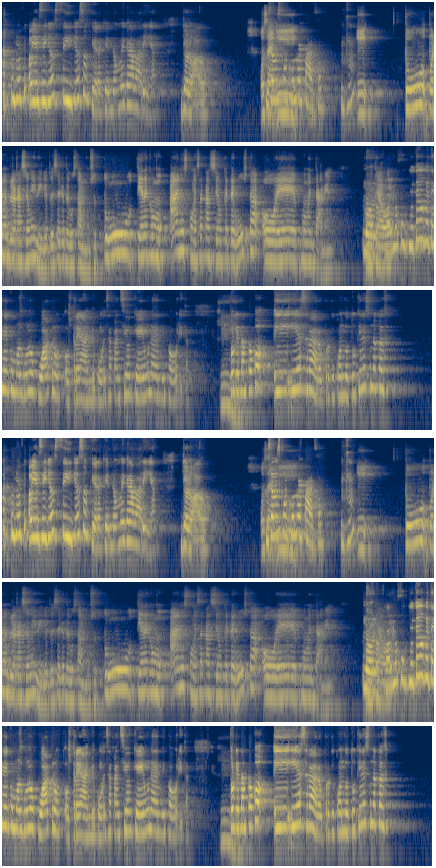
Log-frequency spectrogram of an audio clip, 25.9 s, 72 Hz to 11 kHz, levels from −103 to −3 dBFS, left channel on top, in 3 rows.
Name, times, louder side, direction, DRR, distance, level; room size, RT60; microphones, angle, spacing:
voice 1, 0.0-3.1 3.6-4.1 5.3-6.4 6.8-7.1 15.8-20.9 21.8-25.0, right 5 dB, 85° right, 0.5 m, -23 dB
voice 2, 4.9-5.9 7.1-7.4 8.1-15.2 15.9-16.4 21.6-22.0, left 3 dB, 60° left, 1.0 m, -29 dB
12.0 x 8.3 x 9.7 m
head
